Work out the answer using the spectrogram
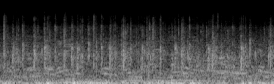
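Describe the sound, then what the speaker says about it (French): A crowd at a 10 km road race in Brittany claps for the winner, dense rapid clapping mixed with chatter and babble close around. "On peut l'applaudir bien fort"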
